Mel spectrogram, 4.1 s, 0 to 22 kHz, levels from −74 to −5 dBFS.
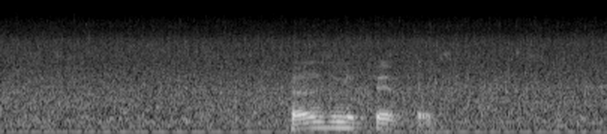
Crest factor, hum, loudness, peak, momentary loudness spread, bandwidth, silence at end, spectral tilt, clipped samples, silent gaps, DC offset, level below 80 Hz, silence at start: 20 dB; none; -29 LUFS; -10 dBFS; 10 LU; over 20 kHz; 0 s; -4 dB/octave; under 0.1%; none; under 0.1%; -46 dBFS; 0 s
